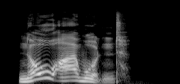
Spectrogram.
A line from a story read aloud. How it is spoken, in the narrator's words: Ignatius thundered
